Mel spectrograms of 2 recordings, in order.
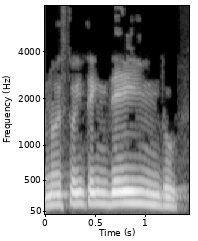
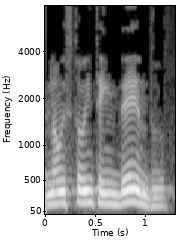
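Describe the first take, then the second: First: The E is stretched into a long diphthong. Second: The E is short and plain.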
